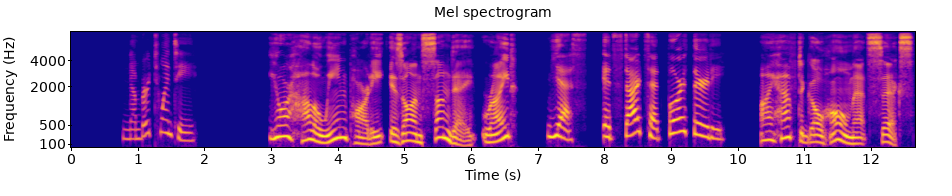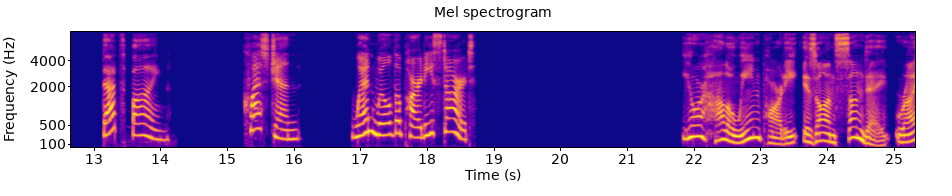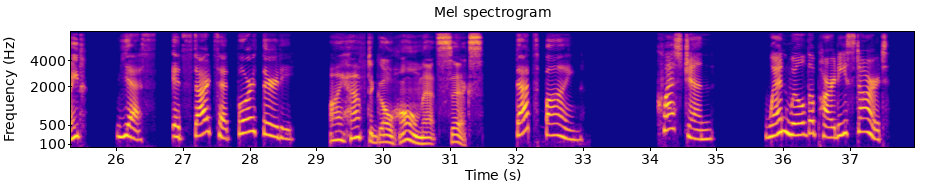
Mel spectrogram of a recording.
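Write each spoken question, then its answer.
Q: Question. When will the party start?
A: At 4:30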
